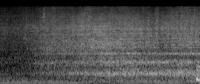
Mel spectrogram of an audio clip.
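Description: Half a glass of water poured into a pressure cooker over sautéed cluster beans and spices, splashing into the pan. The pour starts about half a second in and grows louder.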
